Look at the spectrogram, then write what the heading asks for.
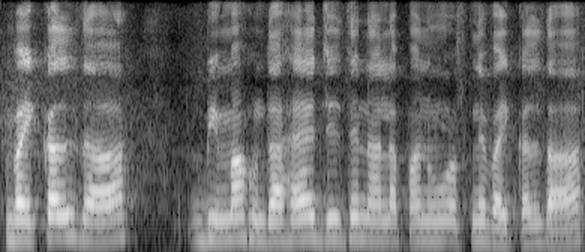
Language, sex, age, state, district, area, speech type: Punjabi, male, 18-30, Punjab, Patiala, urban, spontaneous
